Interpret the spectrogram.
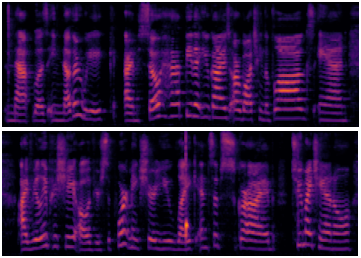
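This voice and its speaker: A woman's voice: fairly high pitch, normal speed. A woman in her twenties talking candidly over her vlog, reviewing a race she is disappointed with. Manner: candid, self-critical, conversational. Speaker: vlogger and runner.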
